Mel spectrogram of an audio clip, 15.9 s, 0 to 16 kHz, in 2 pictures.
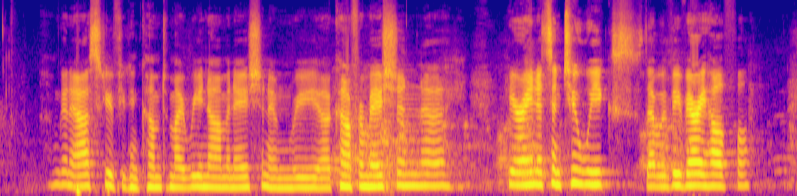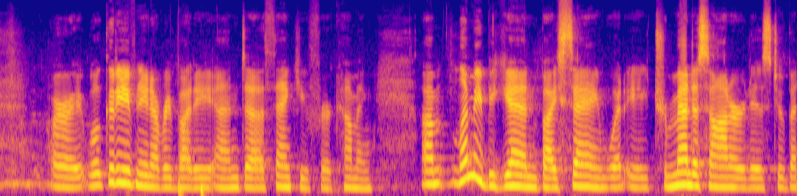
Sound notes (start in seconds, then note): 2.9 audience laughing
